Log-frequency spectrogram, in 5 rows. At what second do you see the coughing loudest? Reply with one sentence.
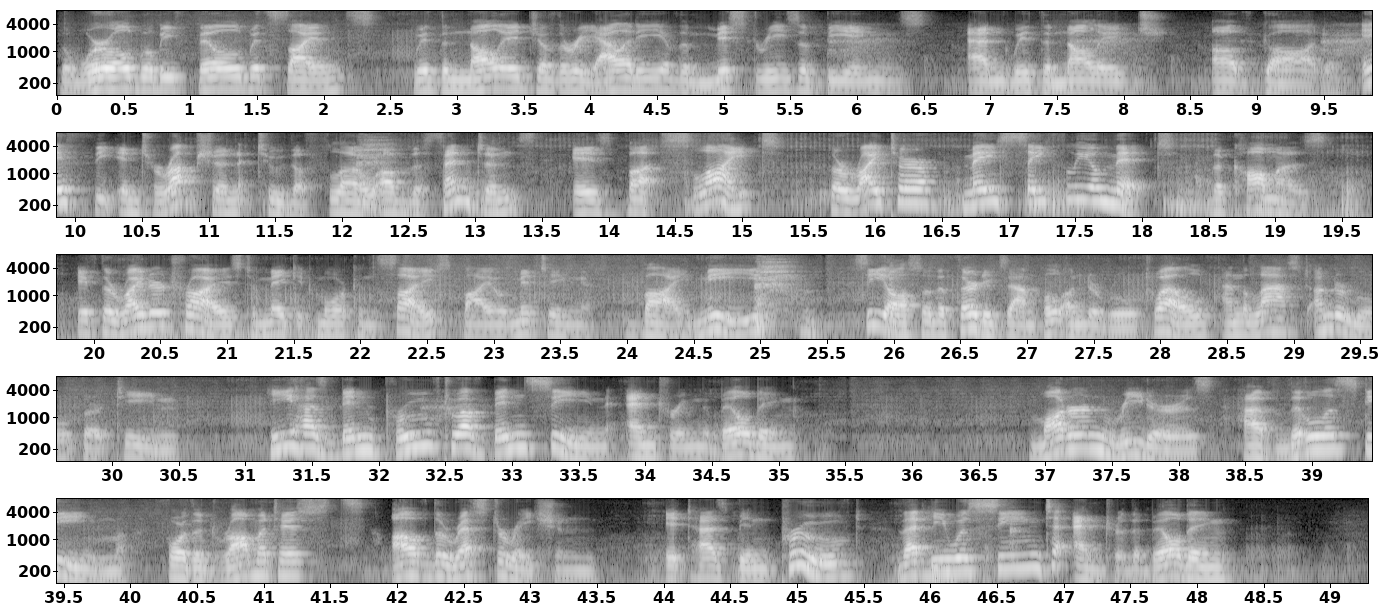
The volume of the coughing peaks at 25 seconds.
